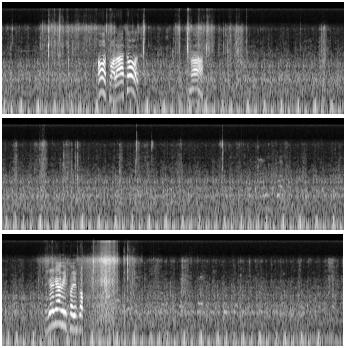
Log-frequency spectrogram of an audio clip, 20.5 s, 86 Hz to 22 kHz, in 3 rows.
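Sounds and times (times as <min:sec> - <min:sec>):
tractor engine rumbling: 0:00.0 - 0:20.4
speech: 0:01.9 - 0:02.9, 0:03.7 - 0:04.3, 0:14.6 - 0:15.5.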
